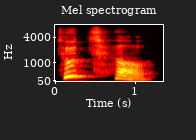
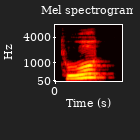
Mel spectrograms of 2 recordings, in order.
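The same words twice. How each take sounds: First: The T is doubled and released with air. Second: A silent gap comes before one clean T. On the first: The speaker calls it wrong. "So I don't do tutto, nor do I put air through it like I just did" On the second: The speaker calls it right. "I go up to the T, I don't say it"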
